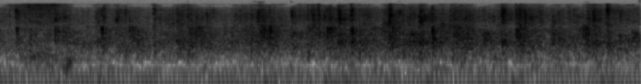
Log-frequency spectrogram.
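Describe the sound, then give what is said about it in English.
A crowd claps steadily to give glory to God, dense overlapping hand claps forming a continuous wash of applause at a fairly constant moderate level for a few seconds, with no clear talking over it. “Clap your hands.”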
